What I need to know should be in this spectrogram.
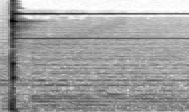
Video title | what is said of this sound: Stackers Strike Back: Silver & Gold Surge Incoming! LIVE!🪙📈 | Listen to that silver ring.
